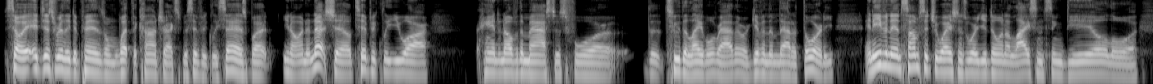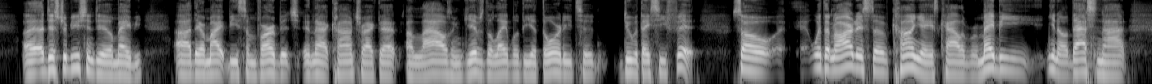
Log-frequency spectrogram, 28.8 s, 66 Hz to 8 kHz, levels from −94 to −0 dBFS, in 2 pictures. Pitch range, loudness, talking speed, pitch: 115-140 Hz, -26 LUFS, 180 wpm, 125 Hz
